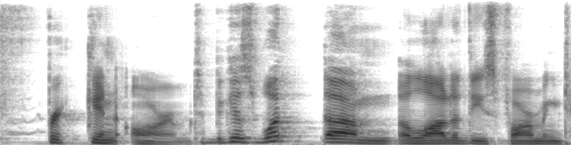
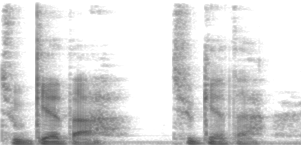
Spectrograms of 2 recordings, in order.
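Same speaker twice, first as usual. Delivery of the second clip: put-on very low, quiet, hushed, almost-Jamaican trailer accent; 7 semitones lower, 13 dB quieter than usual. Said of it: "What is that accent?".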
